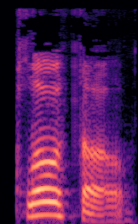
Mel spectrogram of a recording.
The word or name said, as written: Clotho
